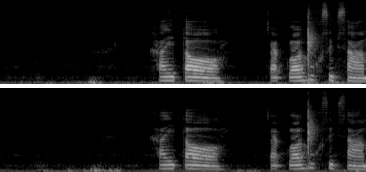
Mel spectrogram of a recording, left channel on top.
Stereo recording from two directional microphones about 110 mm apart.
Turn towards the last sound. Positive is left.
turn(degrees=40)  # may be behind; listen again after turning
